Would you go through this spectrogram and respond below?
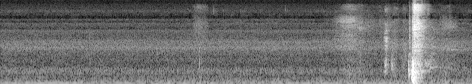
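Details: Steady low room hum, then a single short, muffled burst near the end, a covered sneeze; ordinary sneeze.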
